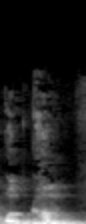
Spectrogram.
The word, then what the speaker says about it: उद्घम: कई लोग इसका गलत उच्चारण करते हैं और आनंदो निर्दहत्युद्धम, उद्धम बोलते हैं। उद्धम नहीं बोलना है, उद्घम।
